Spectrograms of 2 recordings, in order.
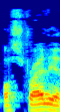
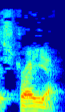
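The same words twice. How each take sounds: First: The word is said in full, every syllable. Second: The word is clipped short, syllables dropped. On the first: "instead of saying" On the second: "they'd say ... they just shorten everything"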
